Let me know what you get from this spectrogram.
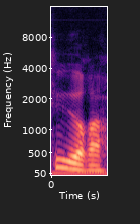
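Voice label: "führer", German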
